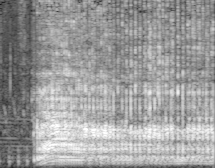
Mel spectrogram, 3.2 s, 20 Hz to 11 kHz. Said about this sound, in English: Those drones revving their engines look like big toy planes, but this model can fly more than 1,000 kilometres, and Ukraine has others now that go twice that far.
